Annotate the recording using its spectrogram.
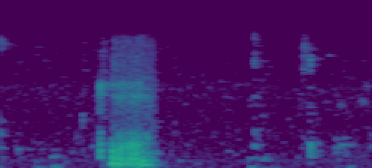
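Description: Near silence with a few faint clicks, broken a little before a second in by one short vocal sound from a person, lasting about a third of a second.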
